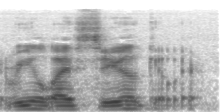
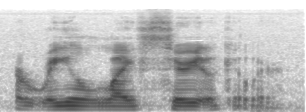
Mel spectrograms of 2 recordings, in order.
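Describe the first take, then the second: First: The voice sounds excited and intrigued. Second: The voice sounds worried and uneasy. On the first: This is something thrilling to be curious about. "a part of me is kind of interested, like, oh hey" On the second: This is something dangerous to be afraid of. "Like, watch your back and be very careful"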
